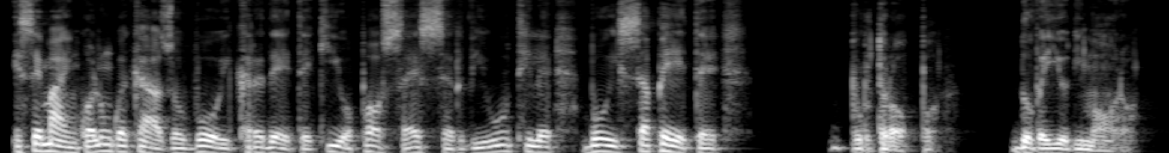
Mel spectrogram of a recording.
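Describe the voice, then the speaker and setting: A repentant nobleman, read by a man, pleads in humble, solemn tones. His voice is low and husky. It is a storybook reading. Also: lively intonation, normal speed, warm tone. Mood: pleading. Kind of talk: audiobook reading.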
